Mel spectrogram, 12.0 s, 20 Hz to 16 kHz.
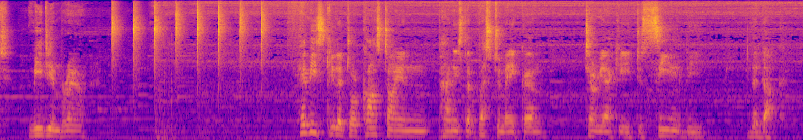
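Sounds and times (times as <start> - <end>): background music: 0.0 - 12.0
gas igniter clicking: 1.6 - 12.0.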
